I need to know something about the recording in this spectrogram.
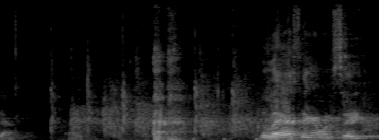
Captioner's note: audience clapping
